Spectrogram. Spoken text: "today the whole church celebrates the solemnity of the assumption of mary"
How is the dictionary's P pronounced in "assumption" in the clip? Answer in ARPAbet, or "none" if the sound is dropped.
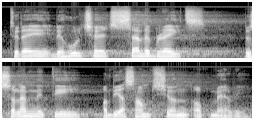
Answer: P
